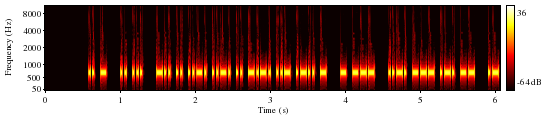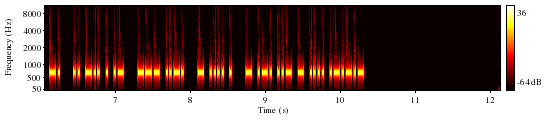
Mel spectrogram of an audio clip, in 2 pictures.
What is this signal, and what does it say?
Morse code, heard as a keyed tone, about 41 wpm, 700 Hz. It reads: IT IS DIFFICULT TO FORM AN IDEA OF THE TRUTH.
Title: Sentences from Top 1000 Words - Review Part 1 - 45wpm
